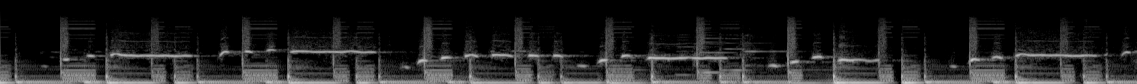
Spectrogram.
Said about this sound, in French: Allez, on siffle. Oui, oui. Un, deux.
